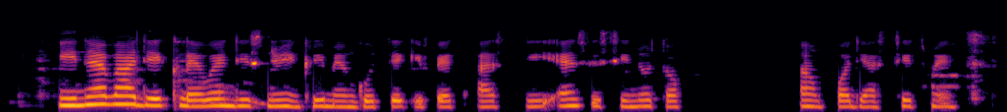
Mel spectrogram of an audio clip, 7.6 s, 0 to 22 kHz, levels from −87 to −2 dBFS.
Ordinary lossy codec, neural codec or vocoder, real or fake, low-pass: none; none; real; 7.2 kHz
